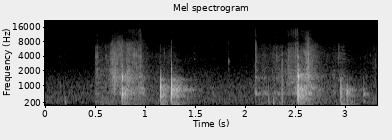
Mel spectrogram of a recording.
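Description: A knife chops summer radish into small cubes for kkakdugi on a cutting board, sharp uneven thuds coming in two bursts with a short pause between, close and clear.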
